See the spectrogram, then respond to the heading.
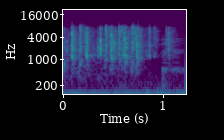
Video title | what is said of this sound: Good Nuf Painting Live tuesday paint and chill | so when you hear me shake these bottles you can actually hear a little agitator in there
